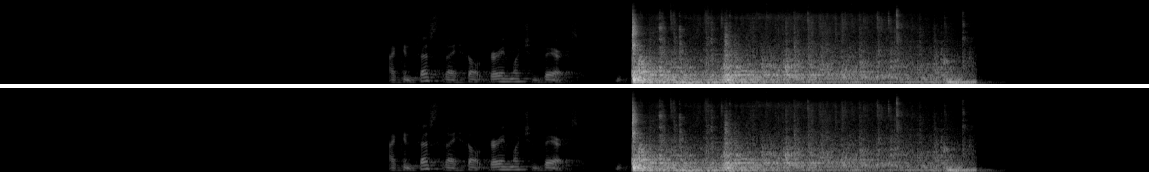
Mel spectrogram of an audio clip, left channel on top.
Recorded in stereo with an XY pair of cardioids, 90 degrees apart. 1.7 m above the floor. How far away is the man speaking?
About 2.5 m.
